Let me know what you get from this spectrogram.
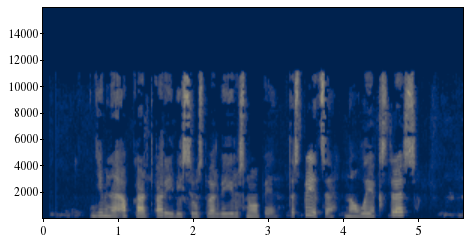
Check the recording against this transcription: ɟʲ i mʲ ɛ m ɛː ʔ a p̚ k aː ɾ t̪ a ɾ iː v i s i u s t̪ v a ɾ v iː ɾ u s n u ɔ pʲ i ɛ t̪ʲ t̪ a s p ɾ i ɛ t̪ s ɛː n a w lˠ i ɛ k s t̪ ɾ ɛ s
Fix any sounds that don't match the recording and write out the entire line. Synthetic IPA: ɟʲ i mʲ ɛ n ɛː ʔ a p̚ k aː ɾ t̪ a ɾ iː v i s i u s t̪ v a ɾ v iː ɾ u s n u ɔ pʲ i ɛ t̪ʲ t̪ a s p ɾ i ɛ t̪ s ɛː n a w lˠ i ɛ k s t̪ ɾ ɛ s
